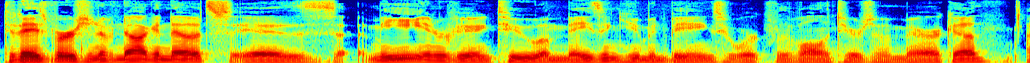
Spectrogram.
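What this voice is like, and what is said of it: Congested, stuffy-nosed voice. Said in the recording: “This is the stuffed nose version... I'm a little bit under the weather, which is why my voice sounds like I've been practicing for old-time AM radio”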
